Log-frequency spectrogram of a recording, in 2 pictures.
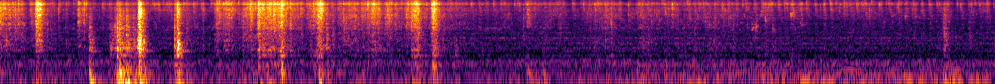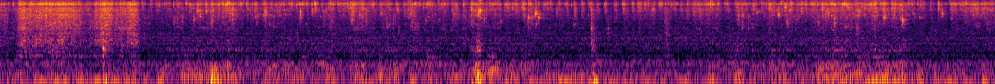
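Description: Kitchen tap running steadily into a stainless-steel sink, with plastic bags and packaging rustling. A run of sharp knocks and clatters in the first several seconds, the loudest about two seconds in, as packages are set down on metal trays.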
